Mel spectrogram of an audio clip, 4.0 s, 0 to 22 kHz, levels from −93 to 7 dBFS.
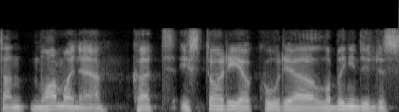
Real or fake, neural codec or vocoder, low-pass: fake; codec, 16 kHz, 1.1 kbps, Voila-Tokenizer; 7.2 kHz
